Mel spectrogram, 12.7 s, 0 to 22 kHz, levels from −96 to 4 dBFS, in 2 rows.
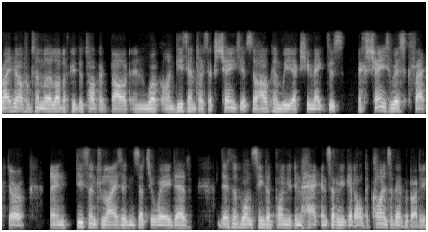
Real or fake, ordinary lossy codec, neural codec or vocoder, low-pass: fake; Opus, 24 kbps; codec, 24 kHz, 1 kbps, SNAC; 7.2 kHz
